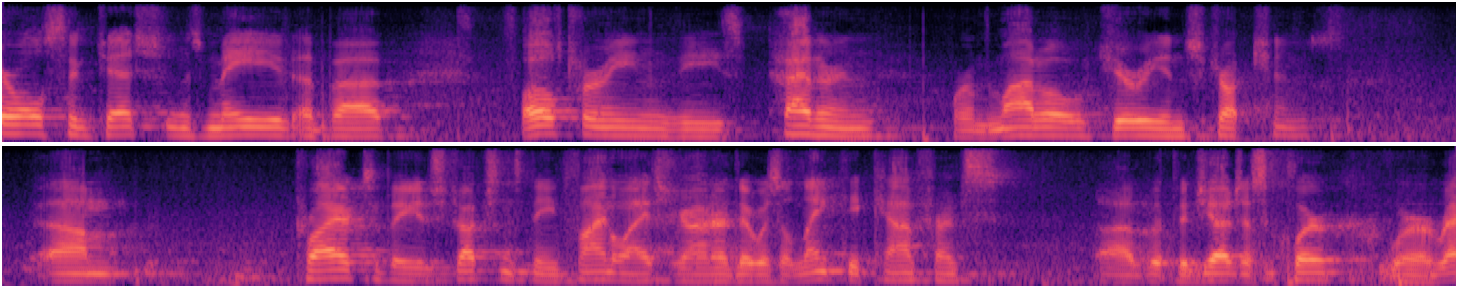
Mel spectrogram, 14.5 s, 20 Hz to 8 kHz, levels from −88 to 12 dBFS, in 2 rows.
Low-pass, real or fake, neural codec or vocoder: 7.2 kHz; fake; codec, 16 kHz, 1 kbps, X-Codec, HuBERT features, trained on general audio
